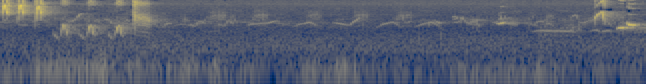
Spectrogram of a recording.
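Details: A common nightingale sings a few rapid harsh notes, then a soft series of quiet downslurred whistles, ending with a louder sharp whistle and high chirp.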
